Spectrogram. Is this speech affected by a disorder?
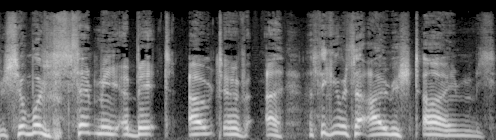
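Yes: cerebral palsy; finds some words hard to say, difficulty with ch sound.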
